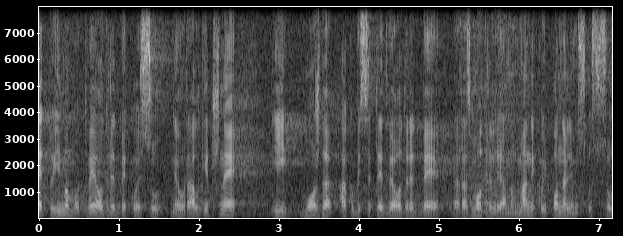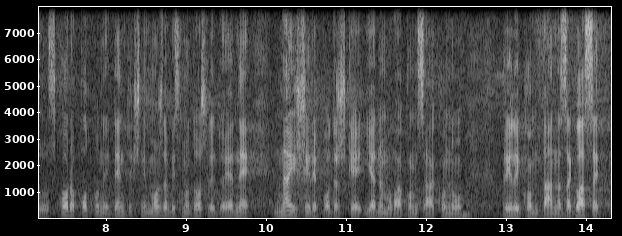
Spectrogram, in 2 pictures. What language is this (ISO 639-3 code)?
srp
